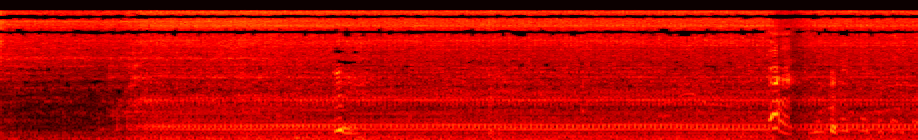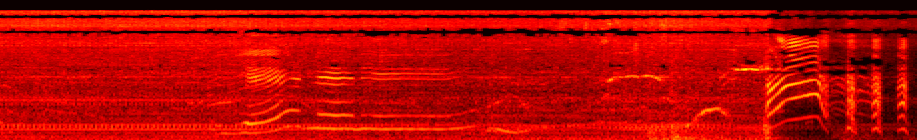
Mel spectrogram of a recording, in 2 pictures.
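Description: A ride's motor hums steadily.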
